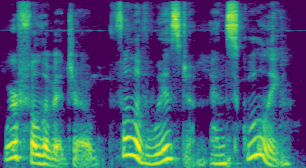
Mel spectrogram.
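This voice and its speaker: Woman voicing smug friends, mocking, sing-song, lively, breathy. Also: mid-range voice, normal speed. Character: smug scolding friends of the sufferer.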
